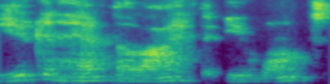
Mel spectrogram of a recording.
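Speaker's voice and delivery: put-on soft, accidental, Australian-sounding accent slipping in. Quoting someone posing in front of a Ferrari, in an Australian accent. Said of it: "If that's an Australian accent, sorry".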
